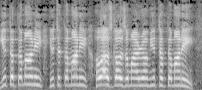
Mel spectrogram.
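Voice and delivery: high-pitched accusing cry; storyteller's mild version of screaming; mock screaming. A narrator's reading. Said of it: "the buyer, is screaming".

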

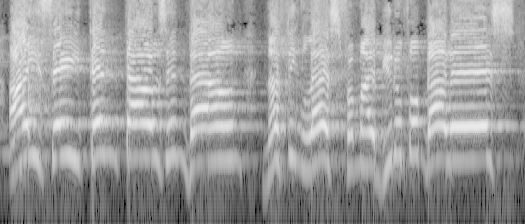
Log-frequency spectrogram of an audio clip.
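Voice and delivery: high, loud auctioneer's bellow; acted angry, accented sales cry; angry Abdallah. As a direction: call it out indignantly, stretching the ends. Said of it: "Abdallah starts to get angry".

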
